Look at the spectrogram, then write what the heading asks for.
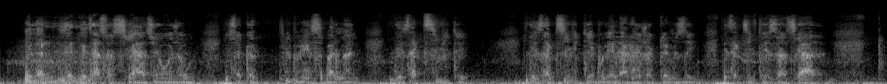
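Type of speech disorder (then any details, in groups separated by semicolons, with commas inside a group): Speech with a voice prosthesis; total laryngectomy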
